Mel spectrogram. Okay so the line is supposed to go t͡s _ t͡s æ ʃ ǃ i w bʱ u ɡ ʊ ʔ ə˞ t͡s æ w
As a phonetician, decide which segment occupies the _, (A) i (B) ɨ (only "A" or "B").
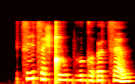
A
